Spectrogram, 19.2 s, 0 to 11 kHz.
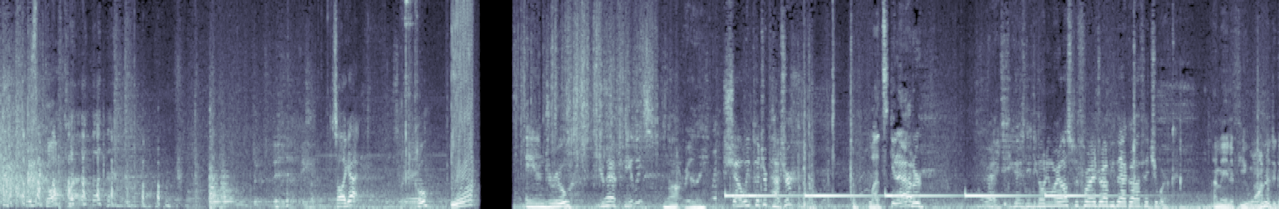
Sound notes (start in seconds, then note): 6.4 raspberry Noise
